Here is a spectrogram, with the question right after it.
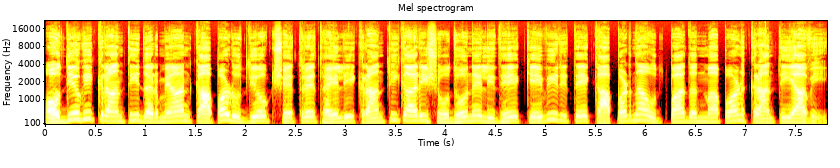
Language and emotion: Gujarati, neutral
